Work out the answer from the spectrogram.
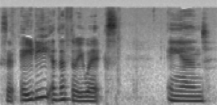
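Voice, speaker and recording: A chatty woman runs through a long list, one item after another, with plenty of fillers. Her voice sits at an ordinary middle pitch, and she sounds a little out of breath. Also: lively intonation, slow pace, warm tone. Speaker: candle collection vlogger. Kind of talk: casual chat, listing items.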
